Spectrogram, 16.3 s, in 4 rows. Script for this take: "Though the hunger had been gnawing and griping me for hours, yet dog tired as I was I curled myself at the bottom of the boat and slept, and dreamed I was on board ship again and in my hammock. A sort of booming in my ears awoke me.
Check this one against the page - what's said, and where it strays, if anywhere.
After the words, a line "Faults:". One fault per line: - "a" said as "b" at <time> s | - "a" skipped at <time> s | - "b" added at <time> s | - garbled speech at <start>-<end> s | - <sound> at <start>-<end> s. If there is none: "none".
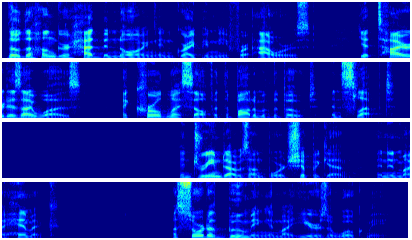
"Though the hunger had been gnawing and griping me for hours, yet tired as I was I curled myself at the bottom of the boat and slept, and dreamed I was on board ship again and in my hammock. A sort of booming in my ears awoke me.
Faults:
- "dog" skipped at 3.8 s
